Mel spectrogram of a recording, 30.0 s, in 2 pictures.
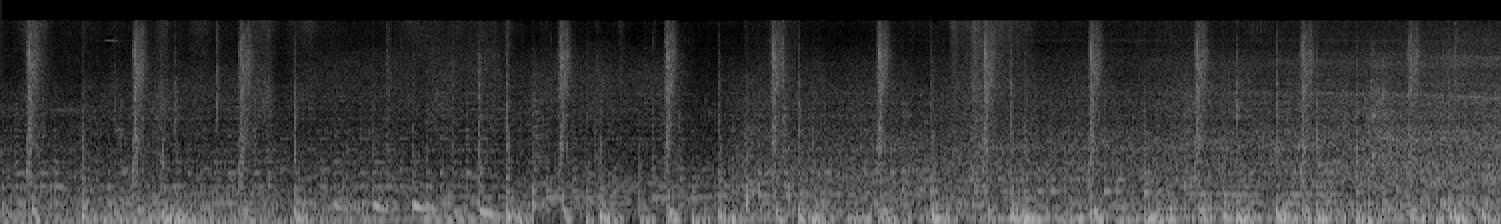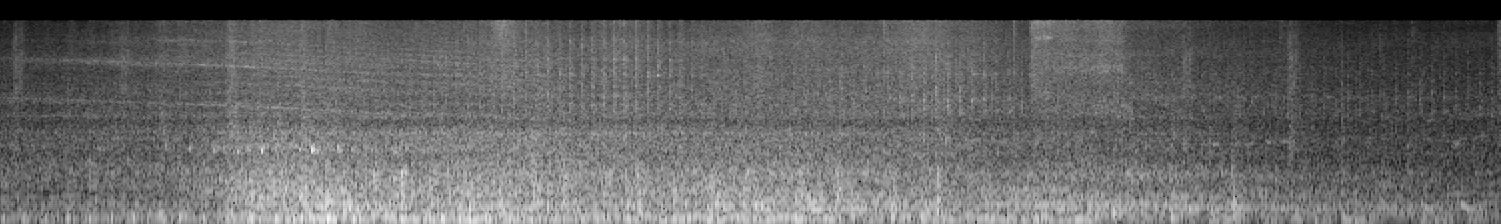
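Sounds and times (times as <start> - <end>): train wheels rumbling on rails: 7.4 - 30.0.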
